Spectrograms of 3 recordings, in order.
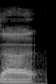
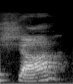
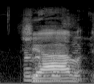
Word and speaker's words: Shia: It's Shia LaBeouf. – You just said Sha. – I'm never gonna get it right. – Shia.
